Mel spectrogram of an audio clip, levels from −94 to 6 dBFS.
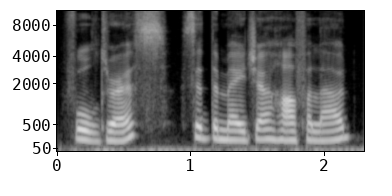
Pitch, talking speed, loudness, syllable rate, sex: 190 Hz, 180 wpm, -17 LUFS, 4.3 syllables/s, female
